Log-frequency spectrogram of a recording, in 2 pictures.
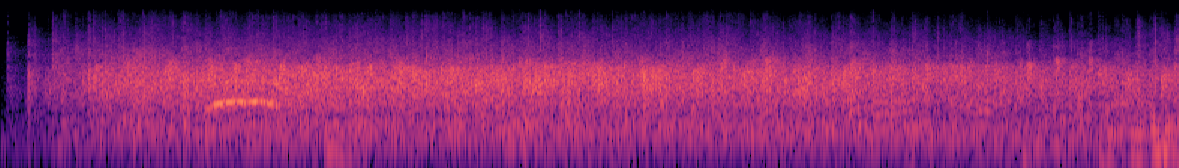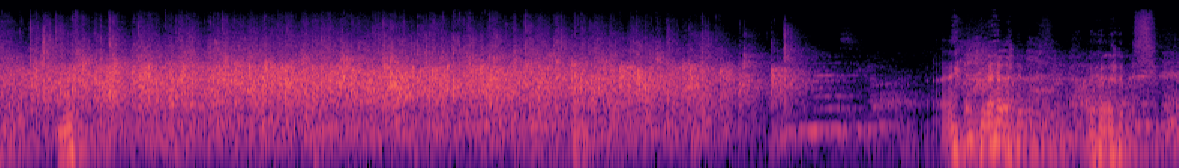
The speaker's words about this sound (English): And so I think we should get someone a special applause,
